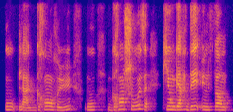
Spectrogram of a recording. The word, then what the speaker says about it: grand-chose: ça ne coûte pas grand-chose ça ne coûte pas grand-chose donc attention à la prononciation on ne prononce pas le D parce qu'il n'y a pas de e du féminin un grand donc grand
